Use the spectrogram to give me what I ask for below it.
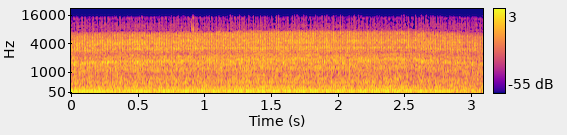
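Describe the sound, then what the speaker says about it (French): A tractor engine idles steadily in Farming Simulator 15 on a Czech Valley map, a continuous loud low hum with a constant mechanical drone and no break across the whole stretch. "c'est le tracteur qui fait un petit peu de bruit"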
